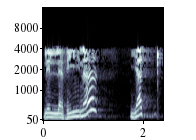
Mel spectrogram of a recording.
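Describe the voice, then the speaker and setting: A teacher of Quran commentary gives a classroom-style religious lesson, putting questions to his listeners and repeating them. His pitch swings up and down, and he slows to stress key words. The recording is tinny and lo-fi, like a phone.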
